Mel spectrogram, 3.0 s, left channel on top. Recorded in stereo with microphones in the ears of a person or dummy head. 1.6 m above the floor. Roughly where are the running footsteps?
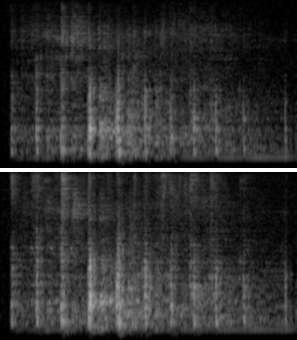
Centre.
